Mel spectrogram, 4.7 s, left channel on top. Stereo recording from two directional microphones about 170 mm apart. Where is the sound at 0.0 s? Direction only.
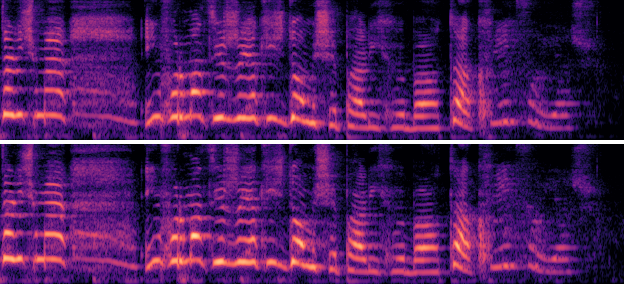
25° left (ahead or behind).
